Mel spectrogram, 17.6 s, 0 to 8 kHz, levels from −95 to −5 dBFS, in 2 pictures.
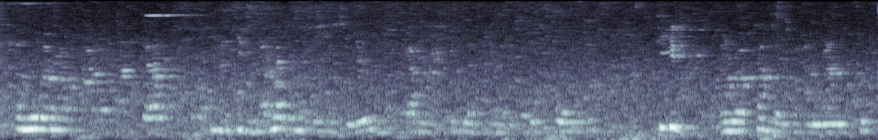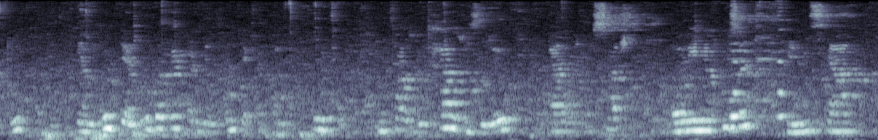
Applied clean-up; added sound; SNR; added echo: classical method WPE with log-MMSE.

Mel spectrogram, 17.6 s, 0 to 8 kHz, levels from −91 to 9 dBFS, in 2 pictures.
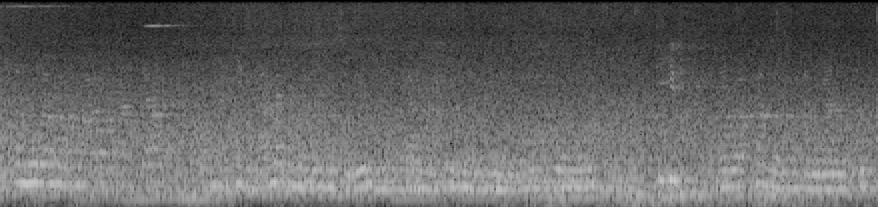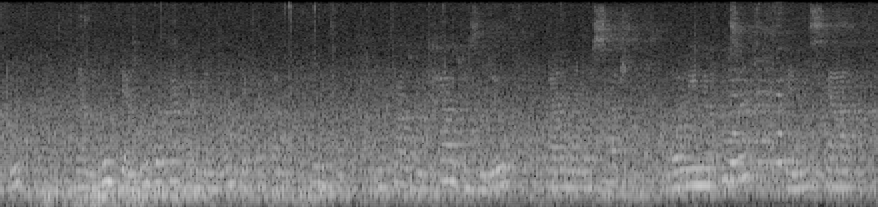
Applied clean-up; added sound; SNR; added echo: none; Traffic noise, roadway noise / Vehicle horn, car horn, honking; 0 dB; reverberation time 2.0 s.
